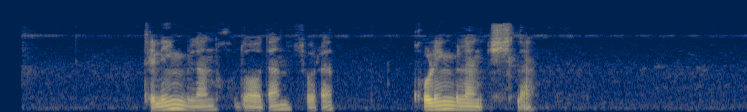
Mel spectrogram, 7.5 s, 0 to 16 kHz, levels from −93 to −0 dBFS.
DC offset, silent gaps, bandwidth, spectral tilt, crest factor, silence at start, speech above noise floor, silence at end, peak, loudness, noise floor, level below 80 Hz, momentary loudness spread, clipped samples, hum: under 0.1%; none; 7.4 kHz; -6 dB/octave; 22 dB; 1.45 s; 40 dB; 2.15 s; -8 dBFS; -29 LUFS; -68 dBFS; -66 dBFS; 13 LU; under 0.1%; none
